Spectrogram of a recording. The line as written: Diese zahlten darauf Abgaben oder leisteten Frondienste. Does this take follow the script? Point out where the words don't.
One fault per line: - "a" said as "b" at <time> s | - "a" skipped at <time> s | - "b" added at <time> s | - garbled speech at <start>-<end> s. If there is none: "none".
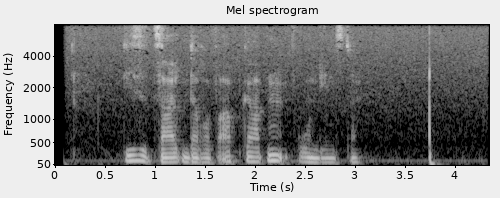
- "oder leisteten" skipped at 2.3 s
